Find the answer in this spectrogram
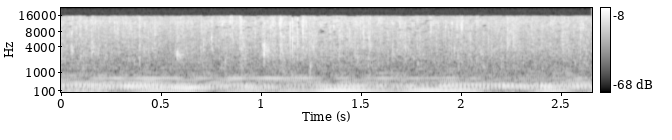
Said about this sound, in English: Rain slips down the window, adding to the ambiance and sound.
